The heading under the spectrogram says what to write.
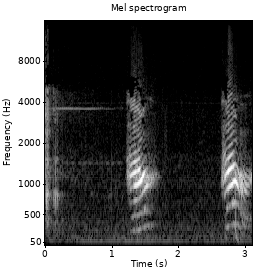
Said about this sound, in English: Excuse me, the phone.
